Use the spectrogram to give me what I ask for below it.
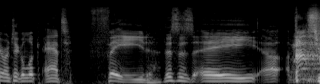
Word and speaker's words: Fejd: idea welcome today we take a look at fade this is a that's right fade okay right it's so f e j d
